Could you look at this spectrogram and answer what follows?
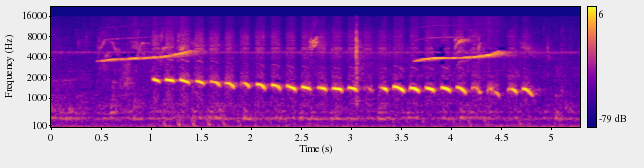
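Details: A caged Oriental magpie-robin being tamed indoors whistles a long run of clear, even notes, about four a second and gently falling, framed by two quick rising upslurs, over a faint indoor hum.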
